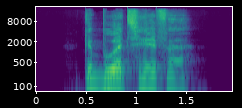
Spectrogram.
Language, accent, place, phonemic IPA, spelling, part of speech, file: German, Germany, Berlin, /ɡəˈbʊʁt͡sˌhɪlfə/, Geburtshilfe, noun, De-Geburtshilfe.ogg
- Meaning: obstetrics (care of women during and after pregnancy)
